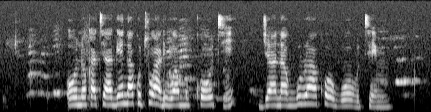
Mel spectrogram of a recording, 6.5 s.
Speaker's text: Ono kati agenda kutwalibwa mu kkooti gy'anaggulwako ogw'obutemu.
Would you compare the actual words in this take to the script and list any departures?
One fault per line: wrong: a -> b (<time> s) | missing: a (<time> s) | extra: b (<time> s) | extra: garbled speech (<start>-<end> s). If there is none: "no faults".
no faults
